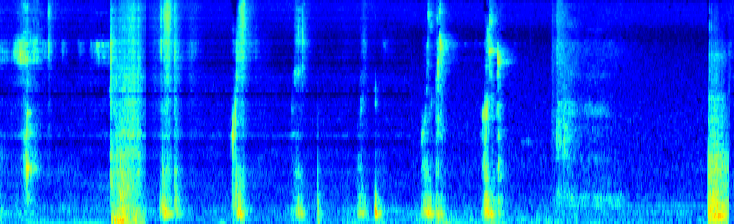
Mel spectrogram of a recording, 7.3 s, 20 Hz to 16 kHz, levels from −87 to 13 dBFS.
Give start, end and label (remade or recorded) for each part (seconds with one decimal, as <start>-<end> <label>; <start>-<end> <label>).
0.0-4.1 remade; 4.1-7.3 recorded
